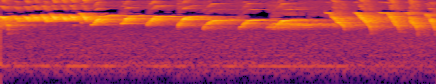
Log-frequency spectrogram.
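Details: Canary singing in the morning: rapid series of high descending sweeps and trills repeated several times a second, bright and continuous, with a faint steady low hum beneath.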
